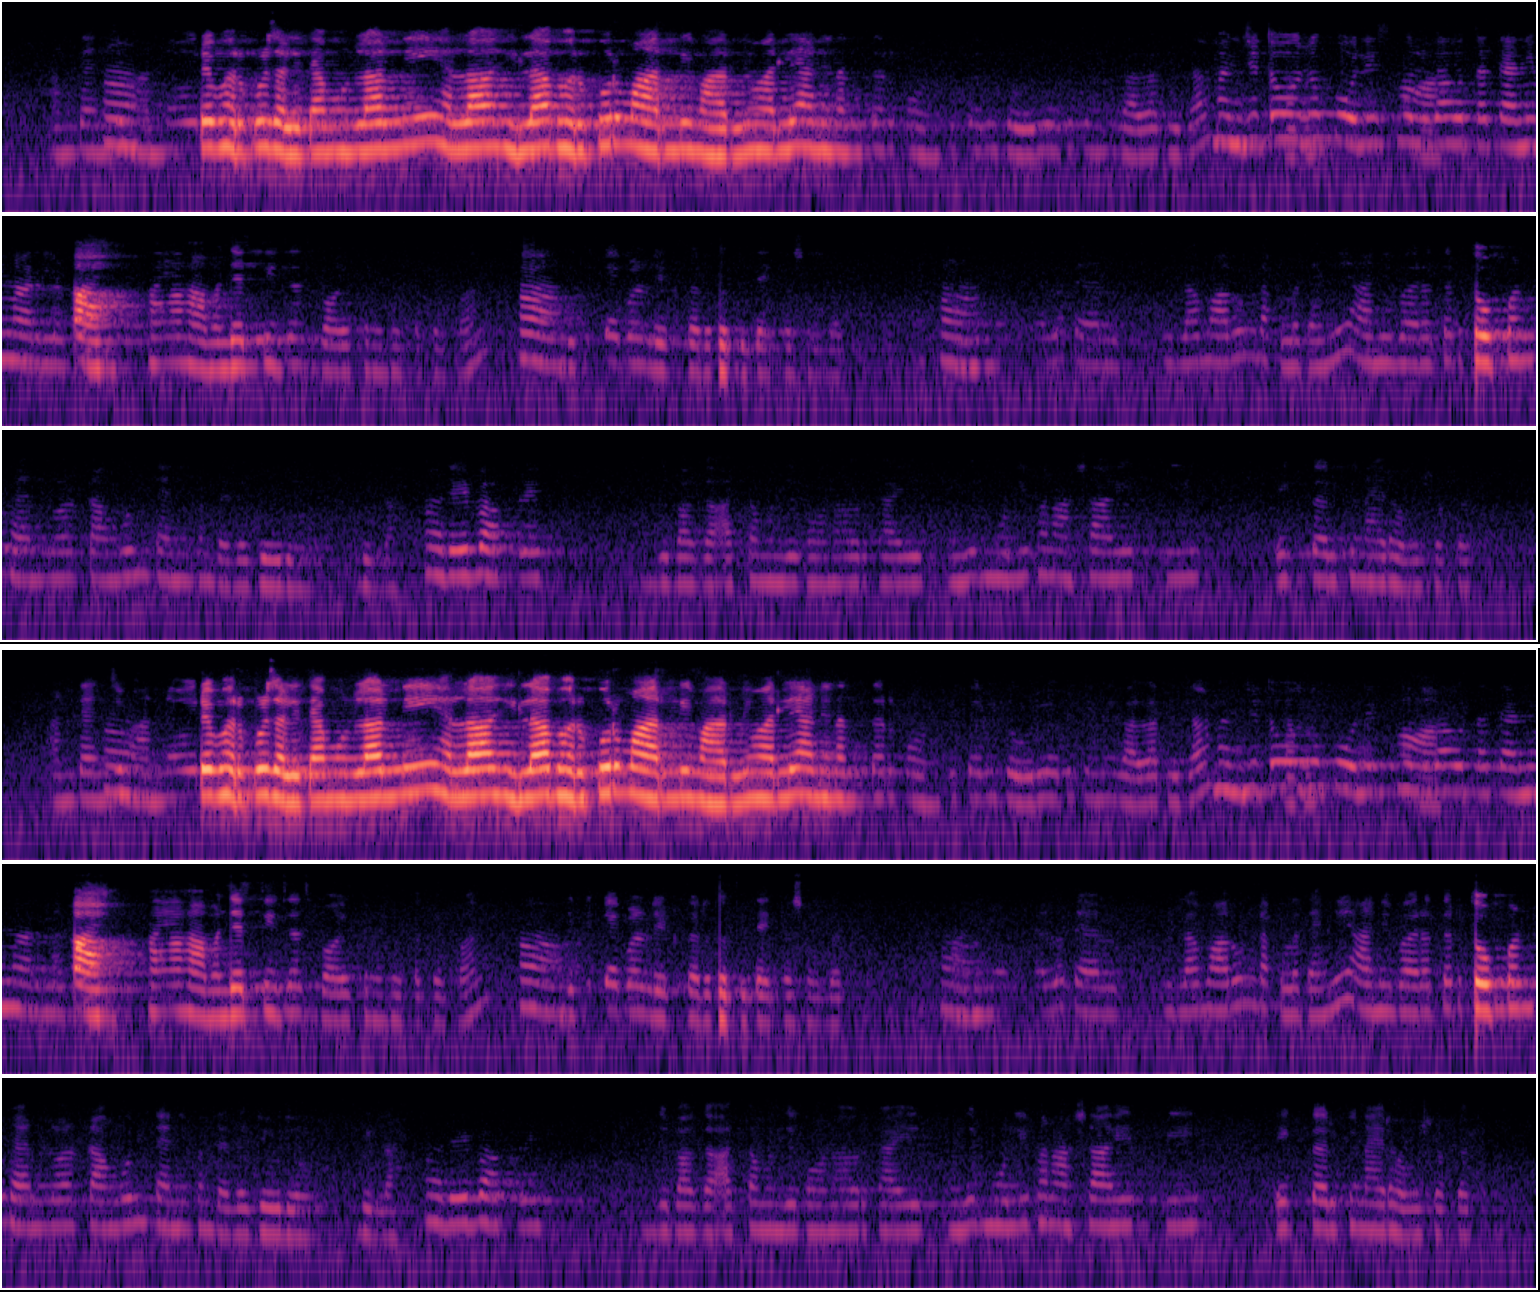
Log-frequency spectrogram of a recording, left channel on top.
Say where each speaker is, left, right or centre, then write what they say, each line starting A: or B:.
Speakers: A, on the right; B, on the left.
A: आणि त्यांची
B: हां.
A: भांडण वगैरे भरपूर झाली. त्या मुलांनी ह्याला हिला भरपूर मारली मारली मारली आणि नंतर कोणती. तरी दोरी होती तिने गळा तिचा.
B: म्हणजे तो
A: आपण
B: जो पोलीस
A: हा
B: मुलगा होता त्याने मारला का?
A: हा हा हा, म्हणजे तिचाच बॉयफ्रेंड होता तो पण
B: हा,
A: ते पण डबल डेट करत होती त्याच्यासोबत
B: हां.
A: आणि मग त्याला त्या. तिला मारून टाकलं त्यांनी आणि बर तर तो पण फॅन वर टांगून त्यांनी पण त्याचा जीव देऊन टाकला.
B: अरे बापरे!
A: म्हणजे बघा आता म्हणजे कोणावर काही म्हणजे मुली पण अशा आहेत की, एकतर्फी नाही राहू शकत.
